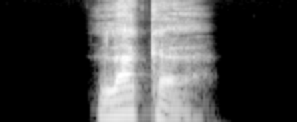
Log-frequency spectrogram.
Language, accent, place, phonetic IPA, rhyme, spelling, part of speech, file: German, Germany, Berlin, [ˈlakə], -akə, lacke, verb, De-lacke.ogg
- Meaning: inflection of lacken: 1. first-person singular present 2. first/third-person singular subjunctive I 3. singular imperative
